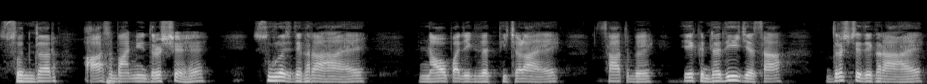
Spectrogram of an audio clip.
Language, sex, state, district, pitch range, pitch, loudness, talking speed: Hindi, male, Jharkhand, Jamtara, 135-150 Hz, 140 Hz, -17 LUFS, 140 wpm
